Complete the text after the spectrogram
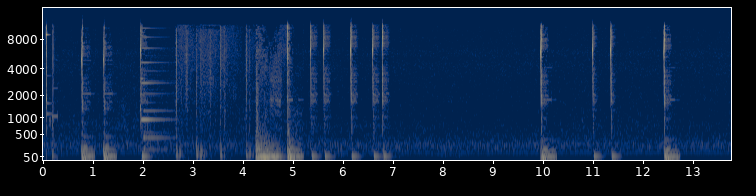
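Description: Short game menu clicks and beeps sound as options are selected.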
